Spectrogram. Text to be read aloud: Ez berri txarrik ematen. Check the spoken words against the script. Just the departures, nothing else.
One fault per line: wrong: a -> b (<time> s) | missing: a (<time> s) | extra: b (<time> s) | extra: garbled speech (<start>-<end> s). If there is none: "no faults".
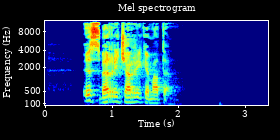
no faults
